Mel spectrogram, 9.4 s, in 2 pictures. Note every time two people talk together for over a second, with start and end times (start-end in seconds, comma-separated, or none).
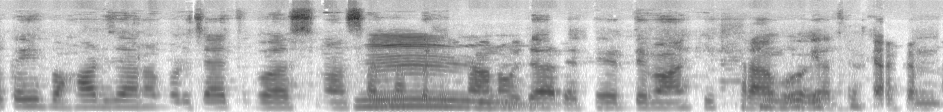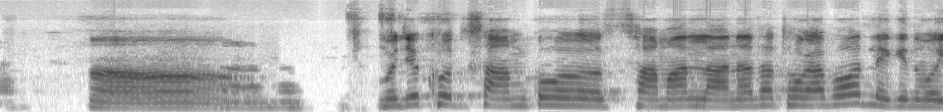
1.6-2.9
